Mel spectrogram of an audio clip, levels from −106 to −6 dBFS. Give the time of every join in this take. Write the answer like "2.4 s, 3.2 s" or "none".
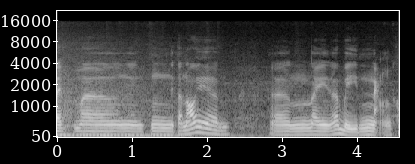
none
